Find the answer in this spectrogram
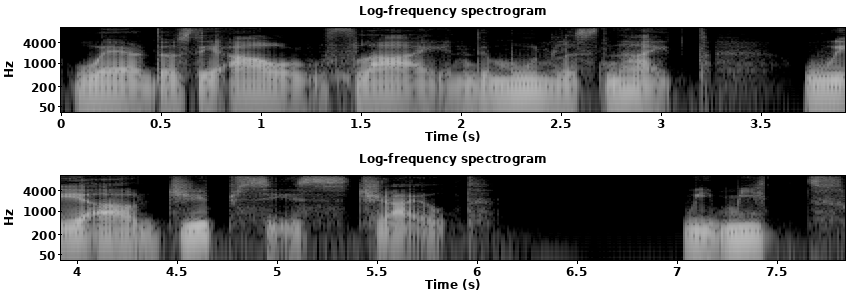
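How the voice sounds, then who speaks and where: A woman voicing a strong old fortune-teller who speaks in a low, softly rasping voice, with slow, hushed, litany-like phrasing. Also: dry recording, studio quality, full character voice. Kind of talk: audiobook character voice.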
